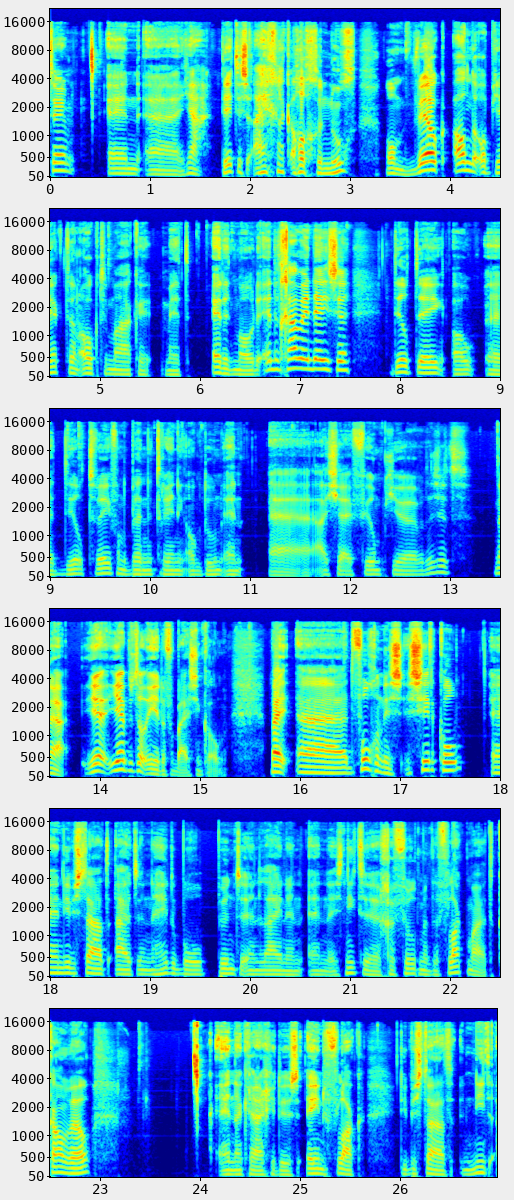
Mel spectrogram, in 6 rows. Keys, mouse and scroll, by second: 1.2-2.7 scroll down 1, 2.7 Tab, 5.0 Tab, 5.9 shift+middle click, 6.7 middle click, 7.3 middle click, 9.0 click, 9.9-10.2 scroll up 1, 10.4 shift+middle click, 11.3 middle click, 15.4 Tab, 16.3 Tab, 23.9 scroll up 2, 24.4 middle click, 25.2 Tab.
